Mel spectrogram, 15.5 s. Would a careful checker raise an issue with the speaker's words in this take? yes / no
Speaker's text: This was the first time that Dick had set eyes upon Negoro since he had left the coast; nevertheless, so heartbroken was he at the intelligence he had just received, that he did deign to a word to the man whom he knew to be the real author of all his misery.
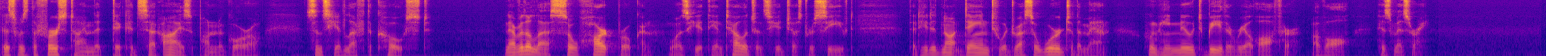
yes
